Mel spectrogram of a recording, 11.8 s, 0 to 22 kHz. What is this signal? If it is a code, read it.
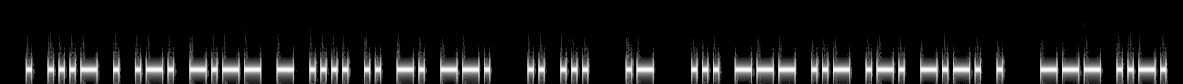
Morse code, heard as a keyed tone, about 22 wpm, 700 Hz. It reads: EVERYTHING IS A SOURCE OF
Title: Sentences from Top 1000 Words - Review Part 5 - 22wpm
